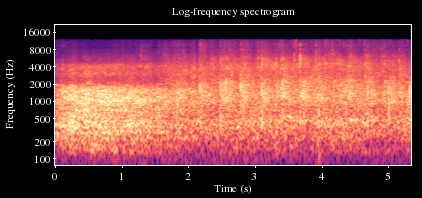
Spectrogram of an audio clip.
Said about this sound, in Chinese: 鼓掌的人不多，不讲了。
